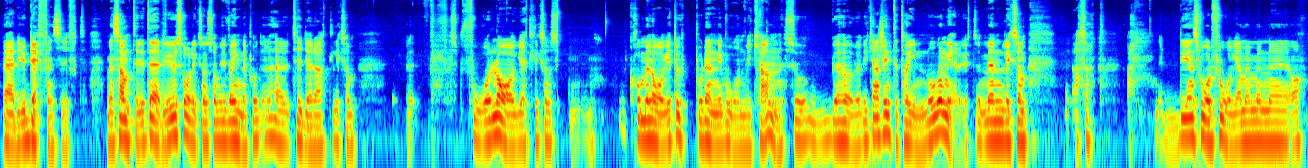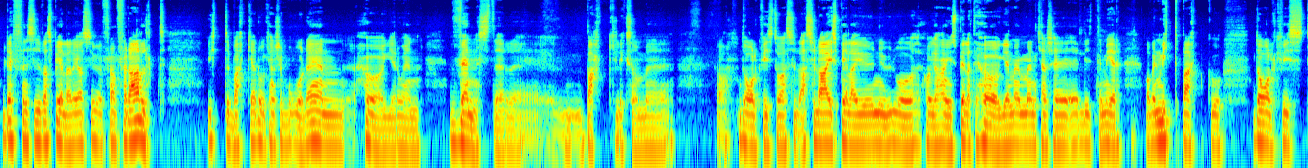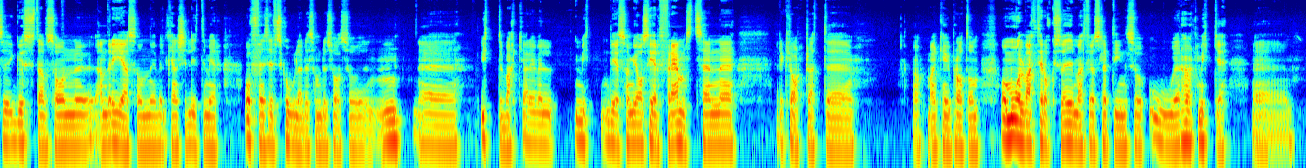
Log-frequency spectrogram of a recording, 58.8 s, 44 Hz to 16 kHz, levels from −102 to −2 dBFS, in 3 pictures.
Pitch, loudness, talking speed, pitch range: 100 Hz, -25 LUFS, 150 wpm, 95-115 Hz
